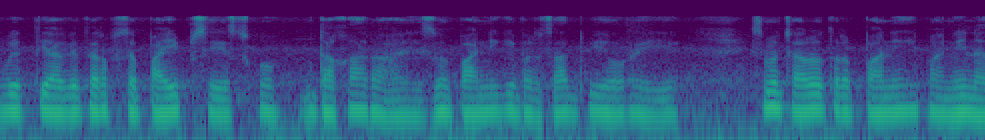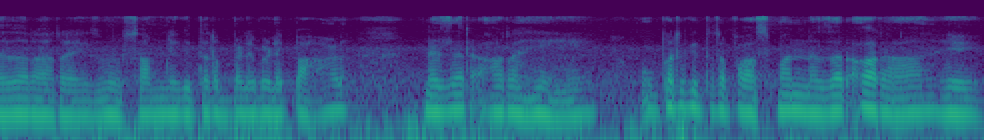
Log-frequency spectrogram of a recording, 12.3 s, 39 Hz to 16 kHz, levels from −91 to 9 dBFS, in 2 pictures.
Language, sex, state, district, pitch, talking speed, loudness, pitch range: Hindi, male, Jharkhand, Jamtara, 125 Hz, 240 wpm, -38 LUFS, 120-135 Hz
